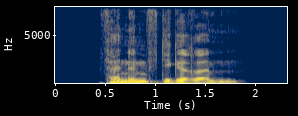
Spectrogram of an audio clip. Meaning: strong dative masculine/neuter singular comparative degree of vernünftig
- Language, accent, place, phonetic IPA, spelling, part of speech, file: German, Germany, Berlin, [fɛɐ̯ˈnʏnftɪɡəʁəm], vernünftigerem, adjective, De-vernünftigerem.ogg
